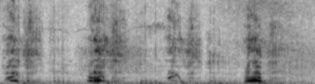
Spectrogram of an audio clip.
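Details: Male German Shepherd rated excellent in show and performance, working under control in a protection routine, barks three times in quick succession, deep loud harsh barks about a second apart against faint background noise.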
